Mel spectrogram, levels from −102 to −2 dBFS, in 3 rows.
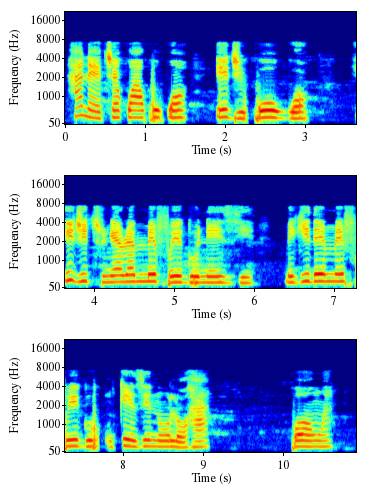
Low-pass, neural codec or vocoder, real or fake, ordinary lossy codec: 7.2 kHz; none; real; none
